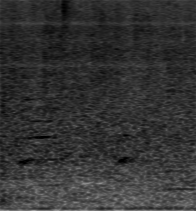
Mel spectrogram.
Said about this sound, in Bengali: তো বাইরে প্রচুর বৃষ্টি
